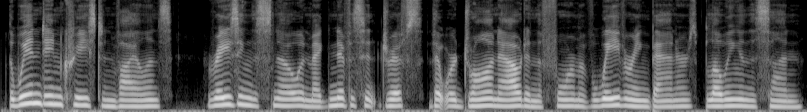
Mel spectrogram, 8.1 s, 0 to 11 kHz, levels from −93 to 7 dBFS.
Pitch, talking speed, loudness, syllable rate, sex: 190 Hz, 185 wpm, -17 LUFS, 5.1 syllables/s, female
